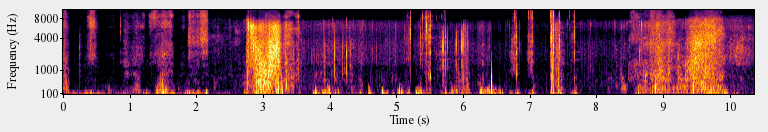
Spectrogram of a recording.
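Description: Close handling noise: rustling, rubbing and scuffing with scattered sharp clicks and knocks, like footsteps on rough ground and a hand moving against the recording device. There is a louder rough scraping burst about three seconds in, a single sharp knock about seven seconds in, and more rubbing noise near the end.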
